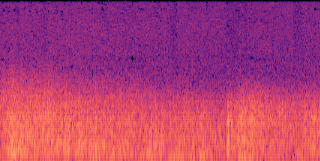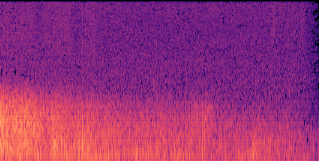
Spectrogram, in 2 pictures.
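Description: Long rolling rumble of thunder, loudest at the start and fading away over the last few seconds.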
